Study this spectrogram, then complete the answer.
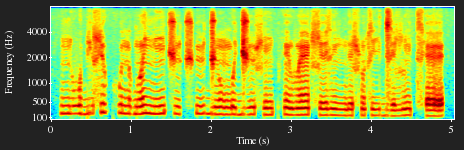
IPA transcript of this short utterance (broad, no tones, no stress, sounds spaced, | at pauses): ɲ ʊ v ʊ bʲ u s y kʷʰ ɪ n ʊ ɡʷ ẽ ɲ ĩ t͡ʃ y t͡ʃʰ y d͡ʒ ũ ŋʷ i d͡ʒ y ɬ ĩ pʰ ẽ v ɛ̃ ɬ ɪ z ĩ ŋ ɪ ɬ ũ s i d͡z ɪ ɮ ĩ t͡sʰ ɛ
